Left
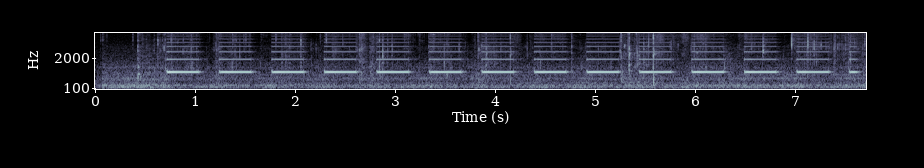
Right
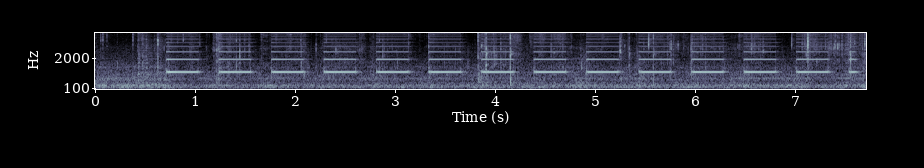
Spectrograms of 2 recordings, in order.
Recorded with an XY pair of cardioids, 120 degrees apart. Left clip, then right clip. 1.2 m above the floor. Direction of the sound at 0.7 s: 60° right.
